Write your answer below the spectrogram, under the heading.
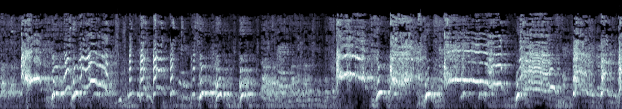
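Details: A dog screaming while getting a vaccine: loud, wavering, human-like wails in repeated bursts, rising and falling in pitch, with short yelps between them.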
